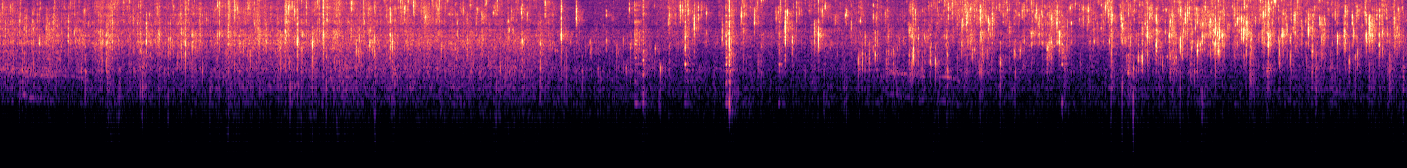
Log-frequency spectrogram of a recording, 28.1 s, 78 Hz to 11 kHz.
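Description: Corn-starch-coated flattened potatoes frying in oil at 140 °C in a pan: a steady sizzle full of crackles and pops, with a few louder pops near the middle.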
